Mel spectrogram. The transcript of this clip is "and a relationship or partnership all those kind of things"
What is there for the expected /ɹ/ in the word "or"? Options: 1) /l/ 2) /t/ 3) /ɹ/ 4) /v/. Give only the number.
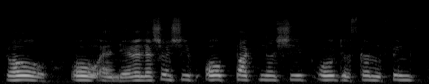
1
